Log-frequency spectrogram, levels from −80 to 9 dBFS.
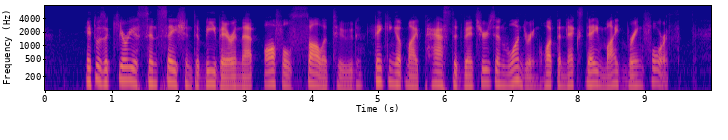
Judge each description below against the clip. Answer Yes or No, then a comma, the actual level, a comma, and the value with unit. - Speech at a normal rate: Yes, average, 155 wpm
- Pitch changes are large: Yes, wide, 5.7 semitones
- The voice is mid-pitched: No, low, 125 Hz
